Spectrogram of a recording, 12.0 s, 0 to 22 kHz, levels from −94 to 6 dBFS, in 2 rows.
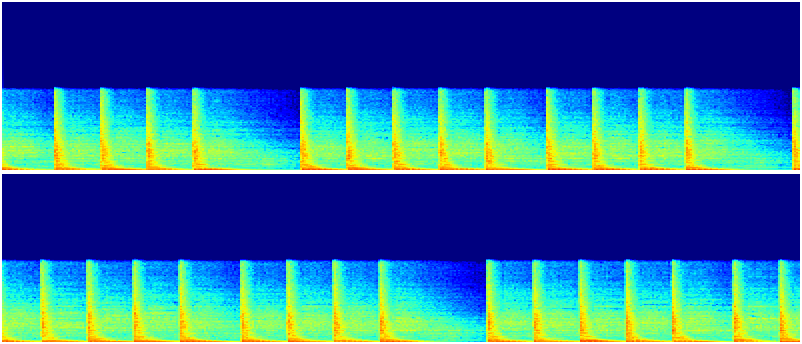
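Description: Everyday sounds with aliasing throughout. Content above 11 kHz was not filtered before the rate was lowered, which fits a 22 kHz rate, so it folds back as unrelated tones around 20 dB below the signal. A spectrogram shows energy running hard to the 11 kHz edge, with mirrored components below it.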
